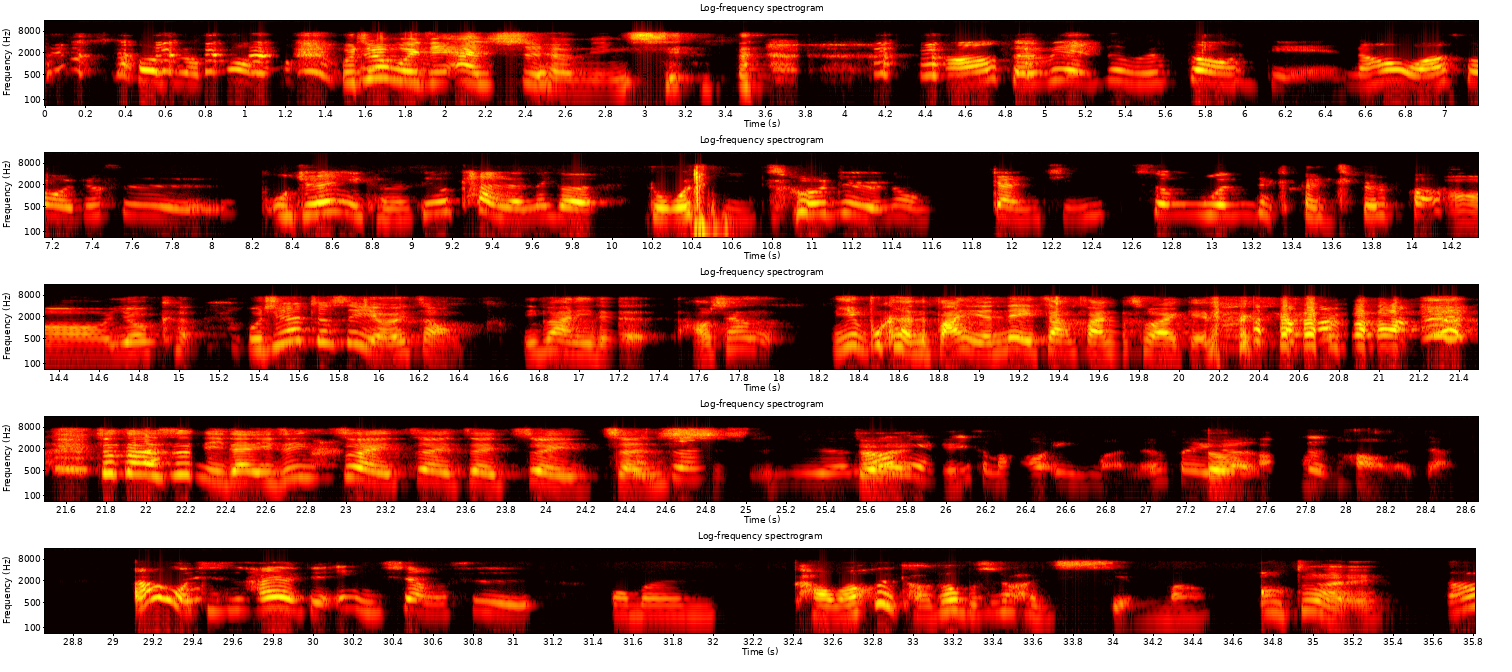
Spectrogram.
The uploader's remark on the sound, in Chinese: 線上錄音 麥克風爆音 耳朵注意!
